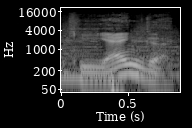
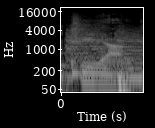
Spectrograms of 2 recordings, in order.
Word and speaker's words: Keeanga: I learned that I have a hard time pronouncing the hard A sound. It's Keeanga, Taylor, not Keeanga.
